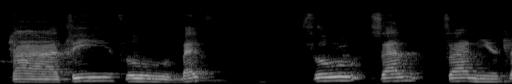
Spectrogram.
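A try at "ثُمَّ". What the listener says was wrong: Nah, susan itu masih ada desisnya. Susan. Jadi jangan ada desis ya. Jadi huruf sa itu dia bukan kayak huruf sa ya.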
